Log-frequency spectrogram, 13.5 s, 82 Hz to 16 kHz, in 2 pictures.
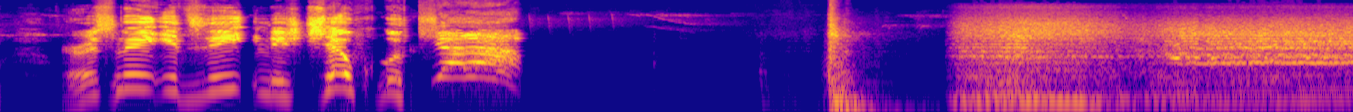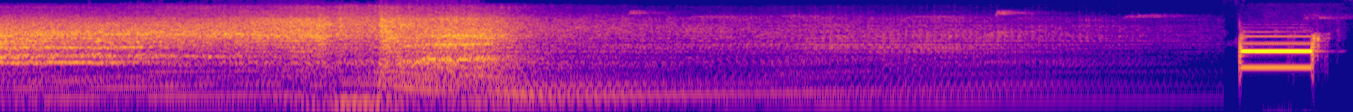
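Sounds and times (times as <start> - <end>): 
speech: 0.3 - 2.7
thud: 4.1 - 4.5
car pulling over and stopping at roadside: 4.8 - 13.0.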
